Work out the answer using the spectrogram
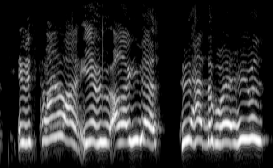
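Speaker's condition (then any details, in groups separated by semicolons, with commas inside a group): Cerebral palsy, spastic diplegia; fully mobile without wheelchair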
